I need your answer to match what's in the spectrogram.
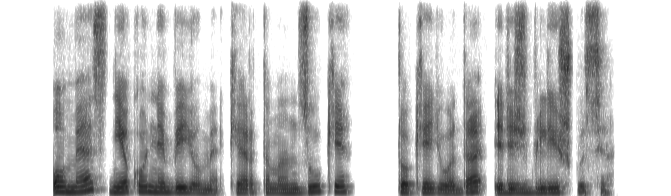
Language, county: Lithuanian, Marijampolė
